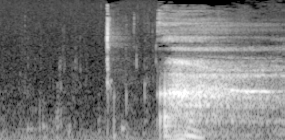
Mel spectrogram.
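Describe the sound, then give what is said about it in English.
Someone takes a sip of tea: a small soft tap, then a breathy slurping draw that lasts until the end. The sound is fairly quiet, with no talking. “let me have a little drink of tea here first and to wet my palate, and then we'll get on with the story.”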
